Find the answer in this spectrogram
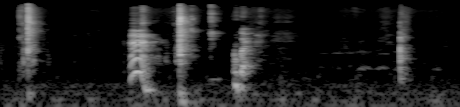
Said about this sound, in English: All right, let me get my shit together over here. Let me take a quick sip of my water.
